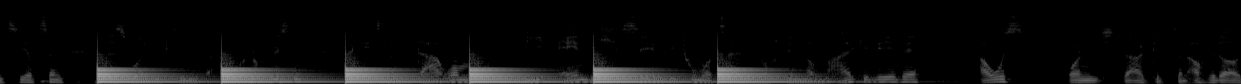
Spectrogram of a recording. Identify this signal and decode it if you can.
Clock strike, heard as a bell, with speech in German. 6. Six o'clock.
